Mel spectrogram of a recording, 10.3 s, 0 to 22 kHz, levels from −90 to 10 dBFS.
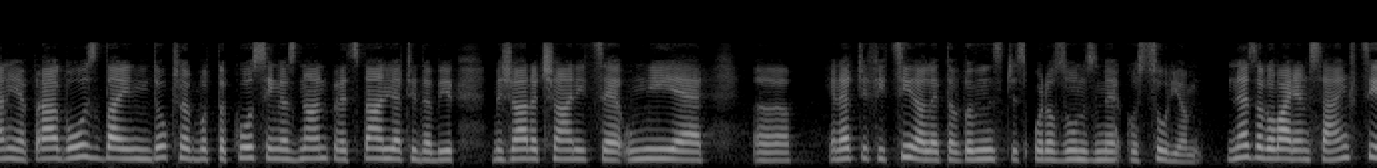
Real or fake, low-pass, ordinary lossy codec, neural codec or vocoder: fake; none; none; codec, 16 kHz, 0.5 kbps, FunCodec, trained on LibriTTS, 25 frames a second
